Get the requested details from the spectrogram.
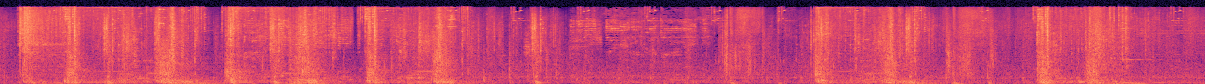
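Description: Heavy metal shells clank and thud as they are loaded into a rack.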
